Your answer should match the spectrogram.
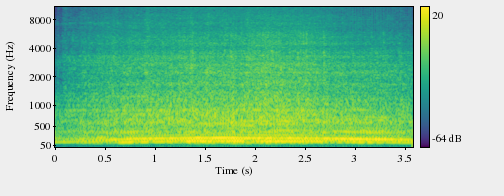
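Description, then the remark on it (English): The Porsche engine of a completely restored 1964 VW 21-window Samba van with hydraulics runs loudly and steadily, a deep throaty rumble that swells slightly and holds at a constant pitch for several seconds, with no voices. “It's a 1964, and it's called a 21-window Samba, but it's been completely restored. Okay. Hydraulics, Porsche engine. That's why Porsche it's so loud.”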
